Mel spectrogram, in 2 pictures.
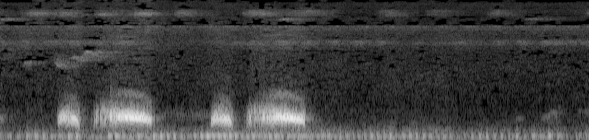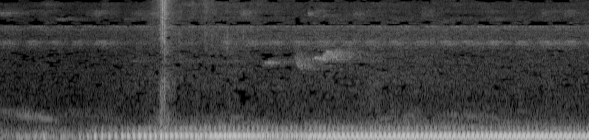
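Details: Female spotted dove calling to stimulate males for trapping: one pair of low coos, a short note then a longer rolling one, early on, followed by silence and then a steady engine-like rumble.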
